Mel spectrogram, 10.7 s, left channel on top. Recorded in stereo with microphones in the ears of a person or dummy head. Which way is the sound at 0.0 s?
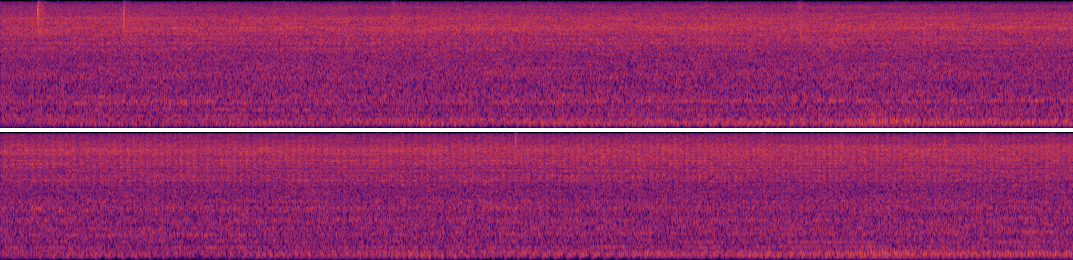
75° right (ahead or behind).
